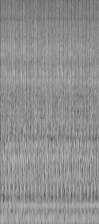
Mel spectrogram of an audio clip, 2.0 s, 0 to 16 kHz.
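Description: Tractor engine in Farming Simulator 19 labouring up hills, a steady, continuous low mechanical drone with a throbbing, knocking rhythm that holds at a constant loud level throughout.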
